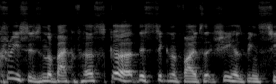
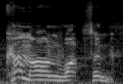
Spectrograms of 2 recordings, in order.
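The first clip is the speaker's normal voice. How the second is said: urging call; 5 semitones higher, 4 dB louder than usual. Acted. Holmes hurrying Watson along.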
